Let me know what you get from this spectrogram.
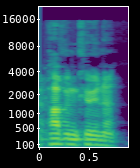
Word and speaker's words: Pavan Kooner: Yeah, Pavan Kooner.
